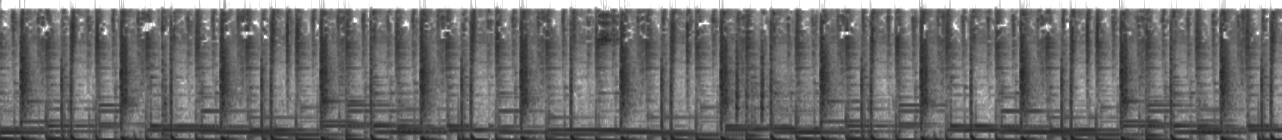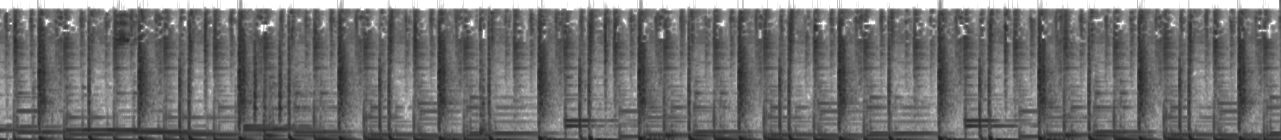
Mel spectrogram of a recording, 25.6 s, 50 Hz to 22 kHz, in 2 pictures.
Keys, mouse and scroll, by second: 7.0 alt+click, 20.0 shift+click, 24.9 double click.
